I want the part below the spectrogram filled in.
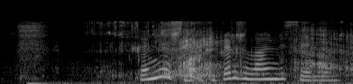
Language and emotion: Russian, positive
